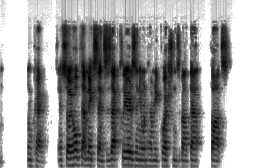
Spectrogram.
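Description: A young man speaks calmly and closely into a microphone.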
